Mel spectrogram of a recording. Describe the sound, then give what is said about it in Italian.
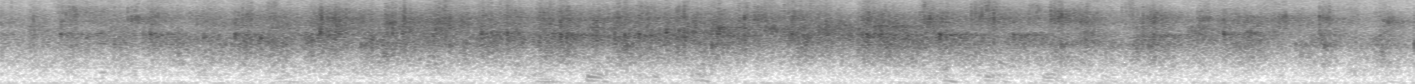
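An audience applauds a speaker with warm, dense clapping that stays steady and fairly loud throughout, while a few voices murmur faintly underneath. “grazie, veramente risponde al mio cuore questo applauso.”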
